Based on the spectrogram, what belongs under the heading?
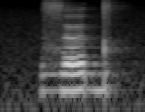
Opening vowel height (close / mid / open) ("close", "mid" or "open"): mid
